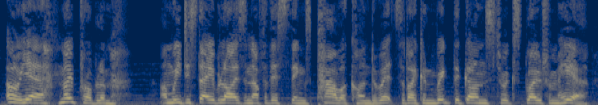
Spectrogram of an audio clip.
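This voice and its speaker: A woman's voice: medium pitch, fairly quick, soft background music, lightly acted. Woman as a breezy, sardonic army major. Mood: cocky. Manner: breezy, sardonic, plain-spoken. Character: cocky, wisecracking female Imperial military officer and saboteur. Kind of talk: video game voice acting.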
